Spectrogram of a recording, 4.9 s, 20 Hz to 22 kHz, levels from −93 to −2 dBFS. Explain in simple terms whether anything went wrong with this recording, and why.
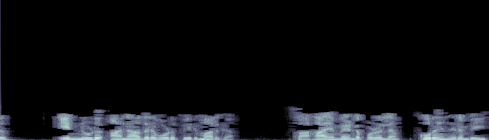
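Heavy MP3 compression likely squeezed this speech hard, discarding whatever detail the encoder judged least noticeable. Nothing remains above 5.2 kHz, so from start to finish it sounds dull and muffled, with a watery, swirling quality and smeared consonant onsets.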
